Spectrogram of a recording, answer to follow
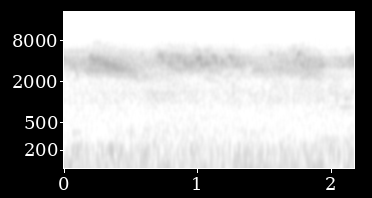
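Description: Faint outdoor ambience: a steady low rumble with distant birds chirping.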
